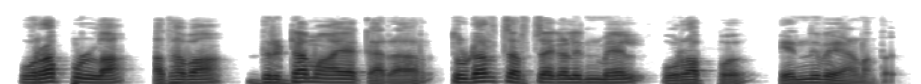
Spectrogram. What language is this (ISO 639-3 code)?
mal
